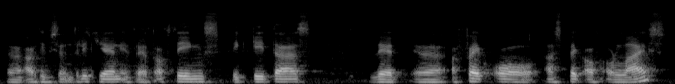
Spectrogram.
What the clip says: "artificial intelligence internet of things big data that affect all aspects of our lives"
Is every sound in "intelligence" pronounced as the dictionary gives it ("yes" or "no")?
no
